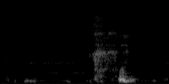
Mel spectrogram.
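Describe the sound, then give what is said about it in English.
A dog lets out a brief vocal noise, a short breathy burst rising and falling over about half a second, fairly quiet, with no one talking. “He wants to learn Torah, your dog.”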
